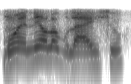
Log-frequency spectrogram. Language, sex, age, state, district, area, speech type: Assamese, male, 18-30, Assam, Dhemaji, rural, conversation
